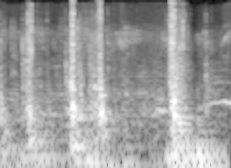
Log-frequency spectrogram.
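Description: A door being opened, with a few sharp clicks and thuds from the handle and frame in a short, uneven sequence.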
